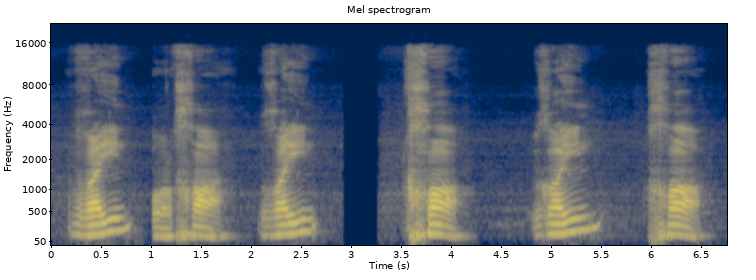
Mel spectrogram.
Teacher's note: غین اور خا کی ادائیگی میں صفت استعلاء کی وجہ سے زبان کی جڑ تالو کی طرف بلند ہو تاکہ دونوں حروف موٹے ادا ہو۔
